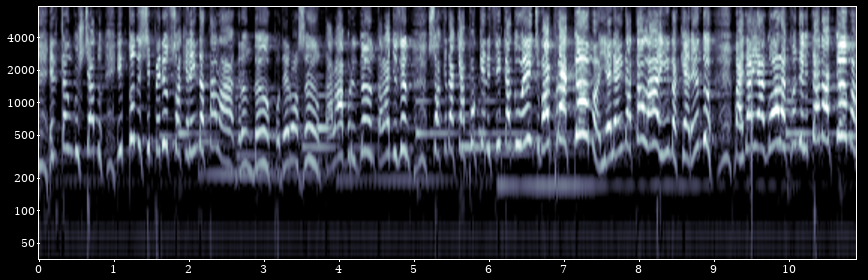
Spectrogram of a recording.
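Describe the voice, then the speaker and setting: A man with a Brazilian accent preaching an evangelical sermon as a pastor, telling stories and building to loud, fervent peaks. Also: very high voice. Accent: Brazilian Portuguese. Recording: music in a reverberant hall.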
